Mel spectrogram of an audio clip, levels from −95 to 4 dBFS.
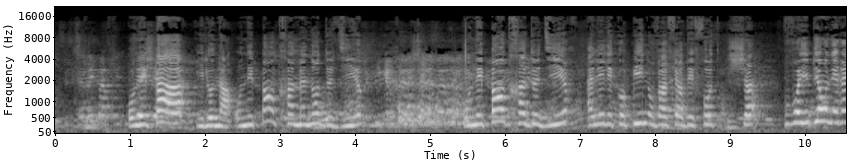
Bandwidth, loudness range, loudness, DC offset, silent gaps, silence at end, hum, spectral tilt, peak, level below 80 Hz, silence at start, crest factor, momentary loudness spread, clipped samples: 16.5 kHz; 4 LU; -18 LUFS; under 0.1%; none; 0 s; none; -4 dB/octave; 0 dBFS; -54 dBFS; 0 s; 18 dB; 13 LU; under 0.1%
